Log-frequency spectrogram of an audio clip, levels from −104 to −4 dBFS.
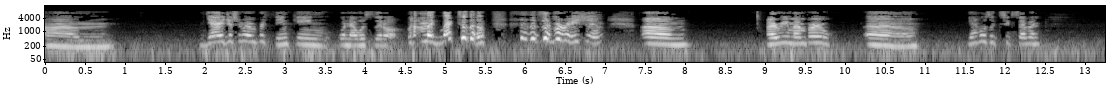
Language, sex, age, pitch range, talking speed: English, female, 20-39, 215-255 Hz, 120 wpm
